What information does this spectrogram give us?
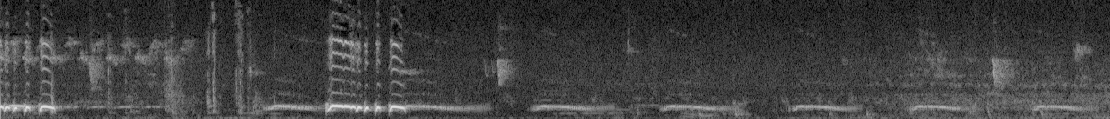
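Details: Zebra dove of local stock, cooing steadily as lure song to set other doves singing: several short rolling coo phrases at a steady mid pitch, repeated roughly every second or so, with one louder trilled burst early on.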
